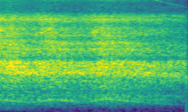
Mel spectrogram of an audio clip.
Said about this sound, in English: There's a Skil drill. It's good to go.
